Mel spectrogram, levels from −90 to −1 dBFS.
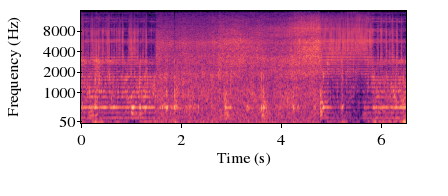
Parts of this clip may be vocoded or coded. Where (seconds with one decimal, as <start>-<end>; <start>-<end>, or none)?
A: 0.0-1.5; 4.8-6.5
